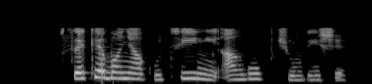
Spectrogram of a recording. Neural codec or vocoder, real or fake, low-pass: none; real; 5.4 kHz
